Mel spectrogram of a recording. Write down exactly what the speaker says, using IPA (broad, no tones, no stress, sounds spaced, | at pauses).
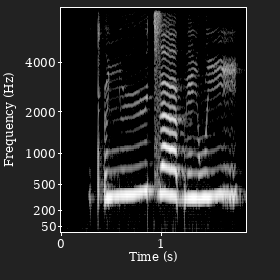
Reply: tʼ ɵ ɲ ʉː d͡z aː b e i̯ w i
